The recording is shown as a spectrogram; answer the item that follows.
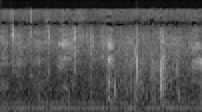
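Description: A baby's quiet, breathy giggling: a handful of short huffs of breath spread through the moment.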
